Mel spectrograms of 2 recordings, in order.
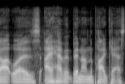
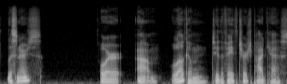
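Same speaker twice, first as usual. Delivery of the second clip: calm, soft, hushed radio-host voice; 6 dB quieter than usual. Showing how a podcast could open, calm NPR voice. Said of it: "calm NPR voice".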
